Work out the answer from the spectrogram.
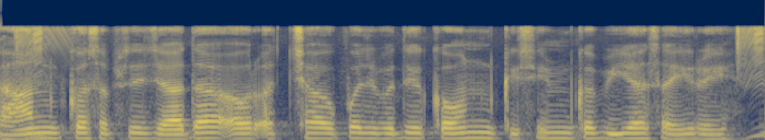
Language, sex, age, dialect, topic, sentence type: Bhojpuri, male, 25-30, Western, agriculture, question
